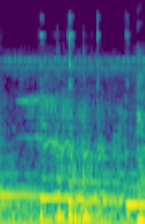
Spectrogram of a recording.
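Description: A Thessalonian horse bred for courage whinnies in the Assassin's Creed Odyssey video game, a drawn-out quavering neigh over a few soft hoof clops, fairly faint and with no talk.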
